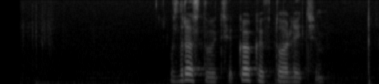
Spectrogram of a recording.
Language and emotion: Russian, neutral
